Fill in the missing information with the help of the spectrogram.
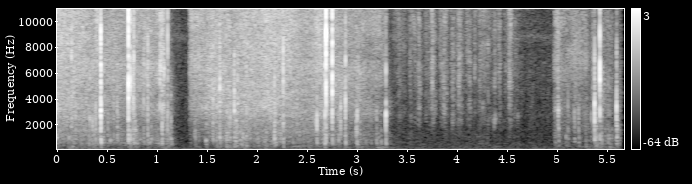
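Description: Fingertips and nails of both hands tap and scratch the surface of a flat box wrapped in red "Holly Jolly" wrapping paper. The result is quiet, bright papery crinkling and scratching with sharp, irregular clicks, broken by brief lulls and a steady low hum underneath.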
